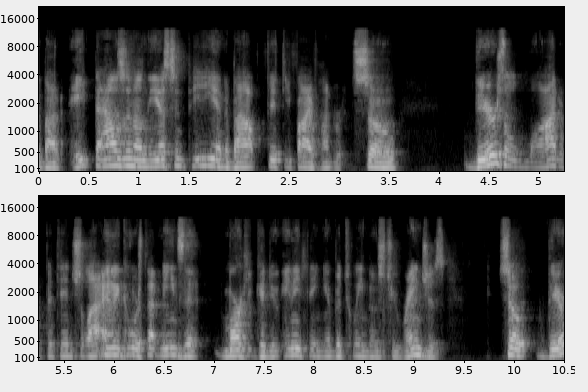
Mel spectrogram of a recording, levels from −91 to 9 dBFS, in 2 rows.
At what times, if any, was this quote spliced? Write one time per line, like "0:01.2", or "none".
none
